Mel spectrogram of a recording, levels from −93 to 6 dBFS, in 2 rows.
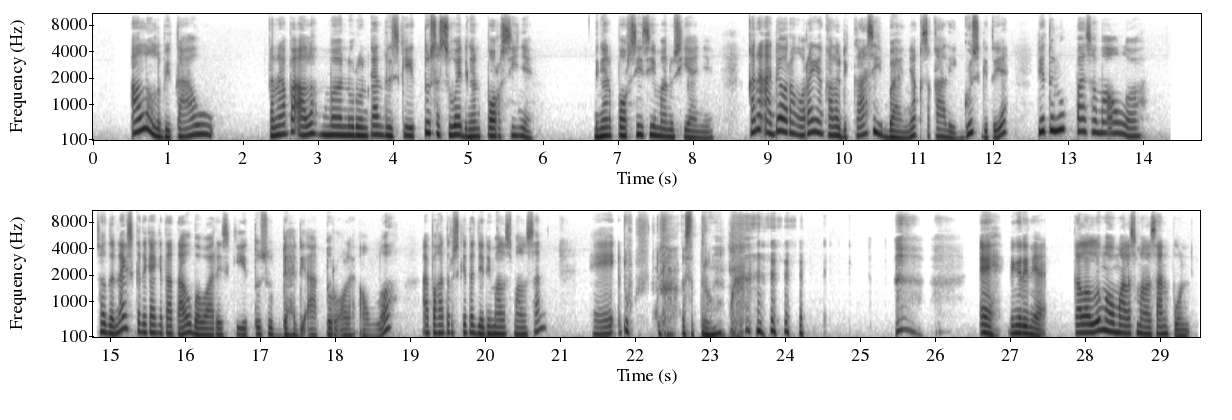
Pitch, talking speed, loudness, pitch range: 205 Hz, 120 wpm, -16 LUFS, 175-230 Hz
